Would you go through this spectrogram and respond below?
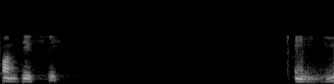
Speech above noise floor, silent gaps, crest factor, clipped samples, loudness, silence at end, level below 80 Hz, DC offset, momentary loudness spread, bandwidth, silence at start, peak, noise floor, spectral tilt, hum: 57 dB; none; 24 dB; under 0.1%; -34 LUFS; 0 s; -80 dBFS; under 0.1%; 12 LU; 4 kHz; 0.05 s; -12 dBFS; -88 dBFS; -5 dB/octave; none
